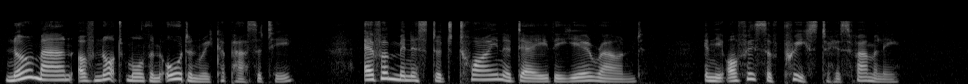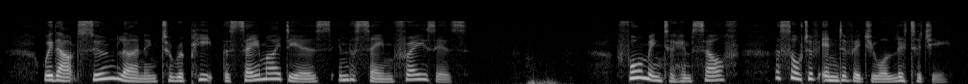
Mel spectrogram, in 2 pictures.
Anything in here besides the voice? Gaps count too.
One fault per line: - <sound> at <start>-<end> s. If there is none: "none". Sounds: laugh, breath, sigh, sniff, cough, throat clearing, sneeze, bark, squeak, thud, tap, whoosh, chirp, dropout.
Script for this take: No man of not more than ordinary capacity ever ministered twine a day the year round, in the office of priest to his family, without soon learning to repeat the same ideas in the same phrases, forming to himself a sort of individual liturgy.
- breath at 14.8-15.4 s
